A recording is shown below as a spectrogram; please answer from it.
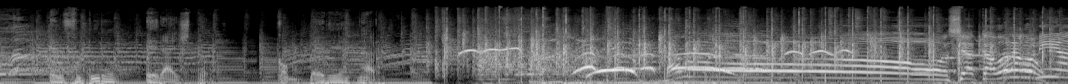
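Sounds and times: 
speech: 0.6 - 4.0, 5.3 - 7.2, 9.5 - 10.6
audience applause and cheering: 4.2 - 10.6.

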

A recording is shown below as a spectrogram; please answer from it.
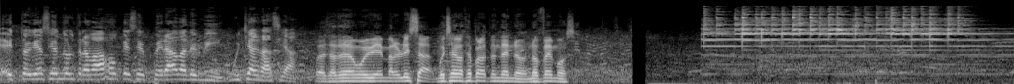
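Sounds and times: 
speech: 0.0 - 6.1
bell signalling start of a horse race: 7.0 - 10.1.

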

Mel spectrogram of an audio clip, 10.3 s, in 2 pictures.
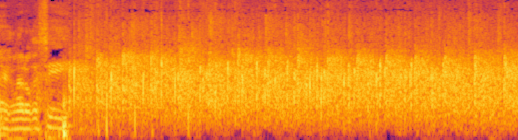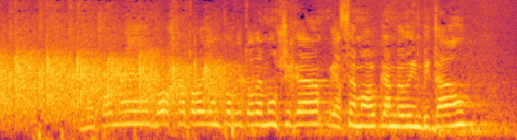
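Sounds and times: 
speech: 0.1 - 1.0, 6.1 - 10.0
audience applause: 0.7 - 8.4.

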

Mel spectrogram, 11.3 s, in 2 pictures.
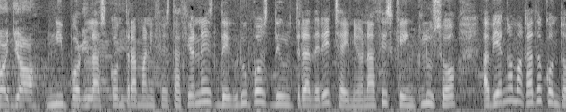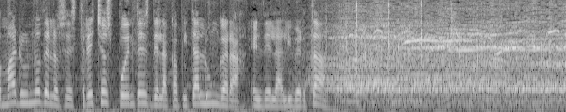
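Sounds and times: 
speech: 0.0 - 9.6
scattered clapping: 8.7 - 11.3
Budapest Pride march crowd crossing Elisabeth Bridge: 8.9 - 11.3.

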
